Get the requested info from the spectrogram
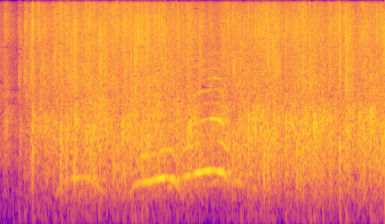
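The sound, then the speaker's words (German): Steady applause from a talk show studio audience welcoming the first interview guest, dense and continuous clapping with a brief whistle or cheer rising through it. “Und ich bitte das Publikum, euch ganz herzlich”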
